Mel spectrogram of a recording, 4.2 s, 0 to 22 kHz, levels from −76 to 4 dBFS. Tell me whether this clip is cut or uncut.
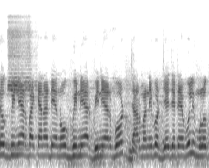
uncut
